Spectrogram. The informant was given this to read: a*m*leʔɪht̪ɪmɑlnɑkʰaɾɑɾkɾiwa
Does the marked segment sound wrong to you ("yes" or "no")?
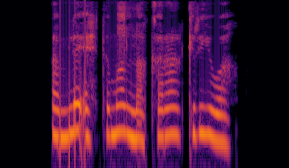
no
